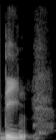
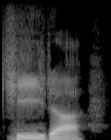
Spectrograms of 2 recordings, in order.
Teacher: इसे हम ऐसे भी हल्का बोलते हैं दिन, लेकिन यहाँ पे खीरा है तो यहाँ पे हमको थोड़ा खींच के बोला जाता है, खीरा।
